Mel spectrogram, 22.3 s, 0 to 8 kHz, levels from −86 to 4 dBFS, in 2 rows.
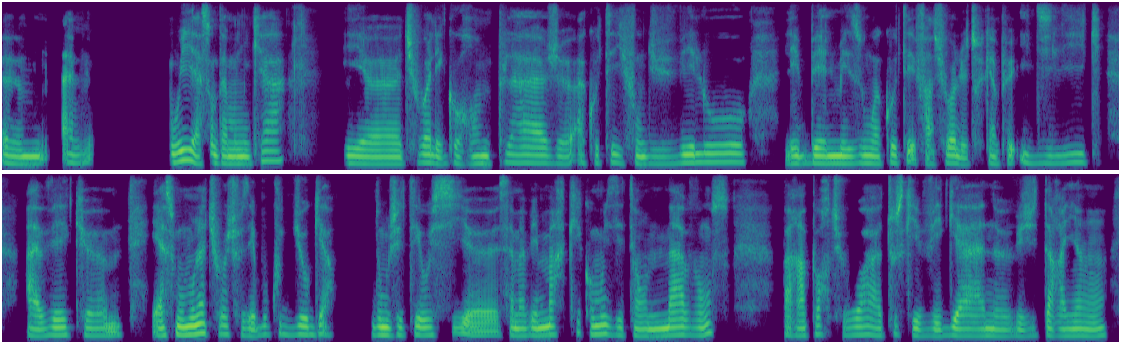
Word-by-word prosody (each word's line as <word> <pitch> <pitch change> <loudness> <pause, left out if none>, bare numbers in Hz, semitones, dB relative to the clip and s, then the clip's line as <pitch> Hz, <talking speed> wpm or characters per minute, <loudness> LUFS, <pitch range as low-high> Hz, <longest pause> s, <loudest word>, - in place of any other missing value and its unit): Hem, 125 -2 +2 0.2
av 145 -2 +1 0.9
oui, 175 +3 +5
à 125 - +1
Santa 135 -1 +1
Monica 125 +9 +1 0.6
et 130 -1 +2
heu, 120 0 +2
tu 130 - +1
vois, 145 0 +3
les 120 -3 -1
grandes 130 0 -2
plages, 140 -3 -1
heu, 125 - -2
à - - -4
côté, 135 +2 -6
ils 140 - -4
font 125 - -2
du 125 0 -5
vélo, 150 +2 +1 0.4
les 130 0 0
belles 130 0 +3
maisons 130 +1 +3
à 125 - +1
côté. 140 -1 -2
Enfin, - - -2
tu - - -2
vois, 135 -1 +4
le 115 -2 -2
truc - - -2
un 125 - -1
peu - - -4
idyllique 135 +2 -6 0.4
avec 135 +3 +1
hem 125 - -2 0.3
et 130 - +3
à - - +4
ce 140 +3 +3
moment-là, 150 +5 +7
tu - - 0
vois, 155 0 -2
je - - +1
faisais 125 -3 -2
beaucoup 150 +3 -8
de 140 - -9
yoga, 145 +1 0 0.4
donc 140 0 +4
j'étais 135 +2 0
aussi, 90 -11 +2
heu, 70 0 0
ça 130 - -3
m'avait 125 +1 +1
marquée 145 +6 +1
comment 150 -1 +2
ils 140 -3 -3
étaient 125 -1 -5
en 120 +2 +3
avance, 135 +4 0 0.5
par - - -1
rapport, 135 +4 -1
tu 130 - -3
vois, 140 +1 -1
à 130 - -1
tout 140 - -5
ce - - +7
qui 130 - 0
est - - -1
végan, 120 0 0
heu, 115 -1 -3
végétarien. 120 +1 -1
130 Hz, 190 wpm, -23 LUFS, 125-140 Hz, 0.9 s, moment-là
